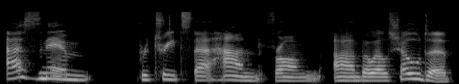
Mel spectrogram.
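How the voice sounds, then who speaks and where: A woman's voice: medium pitch, slow, creaky, a bit bright. A woman playing a tabletop roleplaying game, casually describing what her character does.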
